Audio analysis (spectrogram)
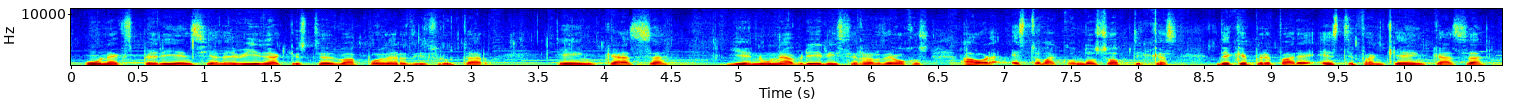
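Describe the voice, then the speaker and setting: With a warm, fairly high-pitched voice, a middle-aged man presents a cooking show from a TV studio kitchen set. He cheerfully leads viewers through a recipe, enthusiastic and speaking to them directly.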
